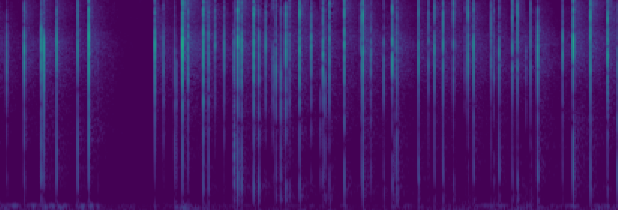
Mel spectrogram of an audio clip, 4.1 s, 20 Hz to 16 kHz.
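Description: Long dark fingernails tap rapidly on the glass touchscreen of a white-bezel iPad lying flat. The sharp, bright clicks come in quick bursts, about 29 in all, each dying almost at once. A brief lull near the one-second mark interrupts the tapping over a faint low hum.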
